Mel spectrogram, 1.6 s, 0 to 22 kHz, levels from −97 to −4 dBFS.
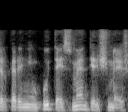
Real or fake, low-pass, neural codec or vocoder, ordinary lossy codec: fake; 7.2 kHz; codec, 16 kHz, 1.1 kbps, Voila-Tokenizer; MP3, 64 kbps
